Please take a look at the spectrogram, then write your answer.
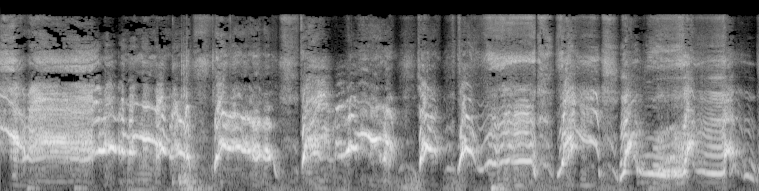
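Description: A person imitates a mad dog with fleas, voicing loud barks, yips and growls in quick, uneven bursts, close and strained, with no real animal present.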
